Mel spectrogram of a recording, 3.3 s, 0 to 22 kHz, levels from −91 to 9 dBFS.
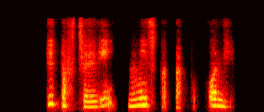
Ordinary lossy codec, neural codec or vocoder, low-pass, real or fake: Opus, 24 kbps; codec, 44.1 kHz, 0.9 kbps, DAC; 10.8 kHz; fake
